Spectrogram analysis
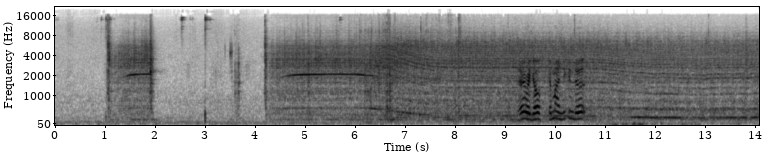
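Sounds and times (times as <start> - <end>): winch motor running: 1.0 - 2.1, 4.2 - 14.0.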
